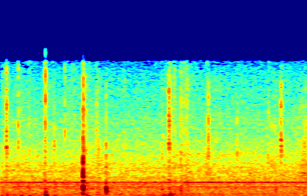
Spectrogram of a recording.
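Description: Faint typing on a computer keyboard while entering a web address in a browser, a few scattered light clicks with one or two sharper taps over a quiet room hum.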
